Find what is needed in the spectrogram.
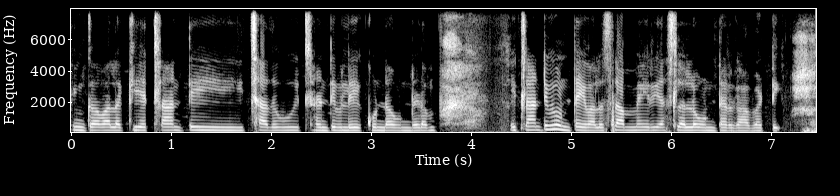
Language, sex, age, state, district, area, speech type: Telugu, female, 18-30, Telangana, Hyderabad, urban, spontaneous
